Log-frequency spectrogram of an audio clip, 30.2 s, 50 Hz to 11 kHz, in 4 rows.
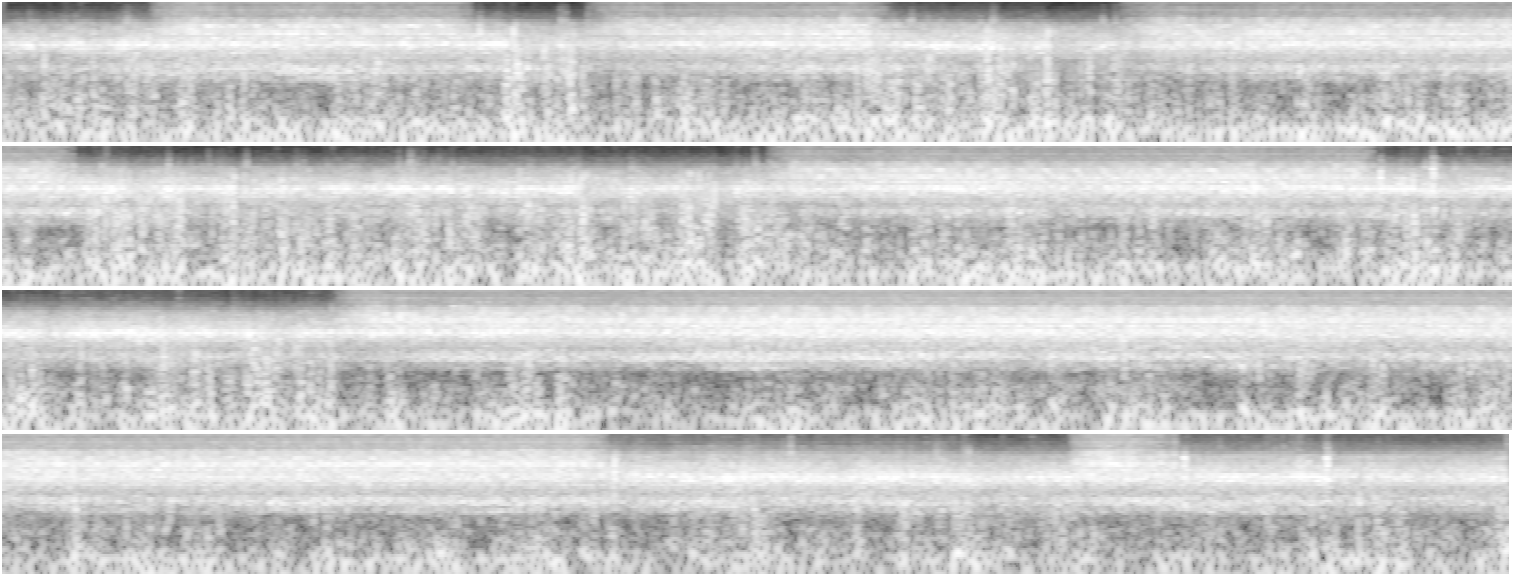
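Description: Steady wind buffeting and road noise on a bicycle-mounted camera's microphone while riding in a road-race group at over 30 mph.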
